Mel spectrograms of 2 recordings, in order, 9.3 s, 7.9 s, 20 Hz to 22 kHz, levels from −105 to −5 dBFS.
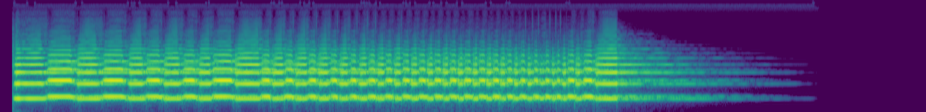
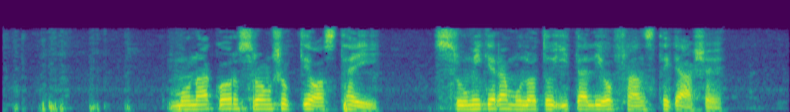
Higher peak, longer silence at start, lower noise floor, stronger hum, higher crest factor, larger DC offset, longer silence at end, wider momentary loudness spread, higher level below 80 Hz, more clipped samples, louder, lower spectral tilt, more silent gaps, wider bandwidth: about the same, -4 dBFS vs -2 dBFS; about the same, 0.15 s vs 0.15 s; first, -71 dBFS vs -59 dBFS; neither; about the same, 14 dB vs 14 dB; neither; first, 2.35 s vs 0.7 s; second, 4 LU vs 17 LU; second, -84 dBFS vs -56 dBFS; neither; about the same, -15 LUFS vs -15 LUFS; second, 1.5 dB/octave vs -5 dB/octave; neither; first, 9.4 kHz vs 8 kHz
